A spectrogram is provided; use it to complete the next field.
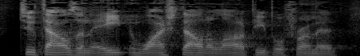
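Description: A man's medium-pitched, flat monotone with a Portuguese accent, at a fairly quick pace. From Brazil (Sao Paulo). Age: 40s. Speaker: mortgage lender, business owner. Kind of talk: casual interview.

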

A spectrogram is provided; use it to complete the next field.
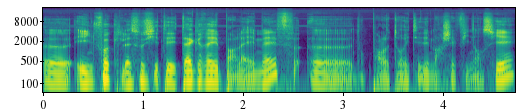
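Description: The man's voice comes through dry and close with no echo, at a moderate pace. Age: 30s. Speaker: real estate investment director. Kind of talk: interview.

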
